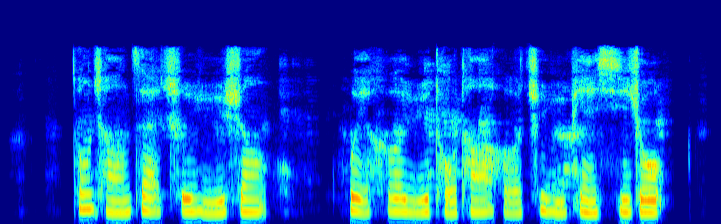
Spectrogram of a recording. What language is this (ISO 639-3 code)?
zho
